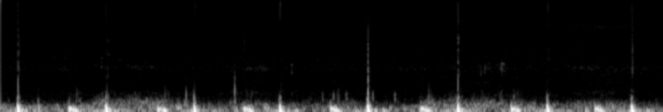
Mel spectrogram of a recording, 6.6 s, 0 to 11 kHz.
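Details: 36-year-old male recording his own heart with a homemade microphone stethoscope over the mitral (bicuspid) valve area: regular low thumping at about 68 beats a minute over a steady hum; normal heart sounds.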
